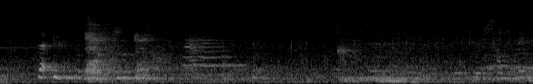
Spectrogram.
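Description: A cat meows a few times, close and fairly clear, while people talk nearby.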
